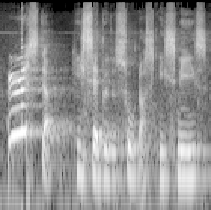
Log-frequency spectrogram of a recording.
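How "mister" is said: high, sharp and bossy; sharpish bossy Lorax. Acted. Lorax snapping at the Once-ler, high and bossy. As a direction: boss him from the stump. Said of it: "a voice that was sharpish and bossy".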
